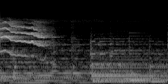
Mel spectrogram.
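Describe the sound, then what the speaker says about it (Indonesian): A pet cat meows at close range, one long drawn-out call that falls in pitch and then a second, lower, sustained meow, loud and on its own with no talk. "itu suaranya yang seperti kucing itu maaf sedikit mengganggu ya"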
